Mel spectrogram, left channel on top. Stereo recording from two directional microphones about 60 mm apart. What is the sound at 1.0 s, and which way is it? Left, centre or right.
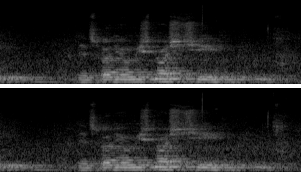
Speech, left.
